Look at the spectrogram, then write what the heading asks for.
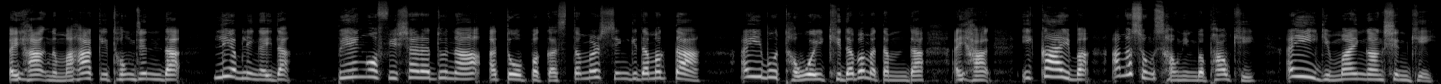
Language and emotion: Manipuri, angry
